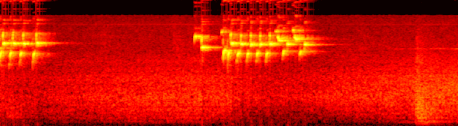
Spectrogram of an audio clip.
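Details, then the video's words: Moroccan goldfinch singing at daybreak: a short burst of quick tinkling twitters, a pause, then a longer bright, buzzy-edged jingling phrase, followed by a faint low thump. "CHANT CHARDONNERET MAROCAIN"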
